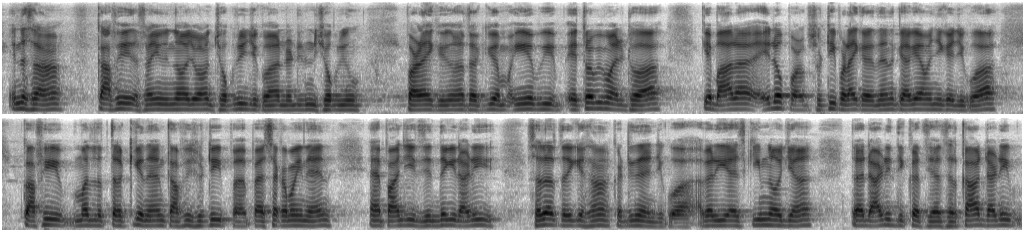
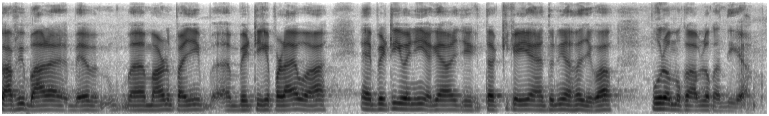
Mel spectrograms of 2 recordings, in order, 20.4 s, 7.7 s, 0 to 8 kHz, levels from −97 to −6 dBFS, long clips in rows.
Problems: constant background noise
